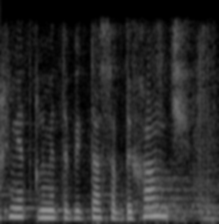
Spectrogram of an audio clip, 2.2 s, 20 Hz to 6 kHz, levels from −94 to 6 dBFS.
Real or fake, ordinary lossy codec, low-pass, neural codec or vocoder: real; AAC, 48 kbps; 5.4 kHz; none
